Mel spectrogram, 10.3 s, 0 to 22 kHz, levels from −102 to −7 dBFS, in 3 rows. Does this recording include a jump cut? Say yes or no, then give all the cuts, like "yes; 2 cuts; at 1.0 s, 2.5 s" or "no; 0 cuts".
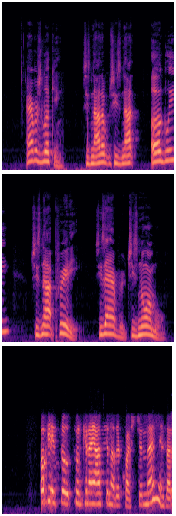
no; 0 cuts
